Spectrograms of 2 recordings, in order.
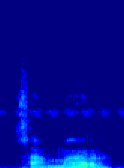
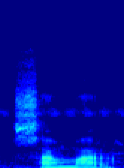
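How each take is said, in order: No difference in how they are said.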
